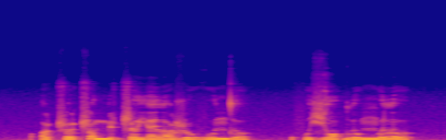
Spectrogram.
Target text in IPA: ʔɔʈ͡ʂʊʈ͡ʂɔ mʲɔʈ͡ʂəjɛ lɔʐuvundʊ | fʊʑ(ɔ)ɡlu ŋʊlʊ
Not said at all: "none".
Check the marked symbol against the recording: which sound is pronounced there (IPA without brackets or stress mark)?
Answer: ɔ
